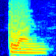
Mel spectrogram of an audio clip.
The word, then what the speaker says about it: climb: है, तो ये बी आपका क्या है, सारे साइलेंट है। इसको हम क्लाइम पढ़ते हैं, क्या पढ़ते हैं, क्लाइम।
